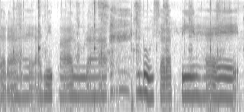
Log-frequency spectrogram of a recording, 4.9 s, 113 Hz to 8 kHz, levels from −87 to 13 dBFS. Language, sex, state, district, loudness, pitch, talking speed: Maithili, female, Bihar, Vaishali, -35 LUFS, 205 Hz, 135 wpm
